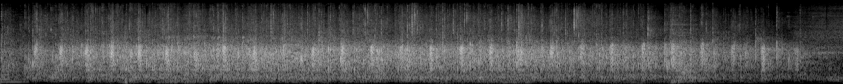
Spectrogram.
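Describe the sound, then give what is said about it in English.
A church audience applauds to thank its children's ministry leaders, steadily for several seconds, a dense wash of many hands clapping at even loudness throughout before easing slightly toward the end. No one speaks over it. “Thank you for your leadership in children's ministry. Can we thank them?”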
